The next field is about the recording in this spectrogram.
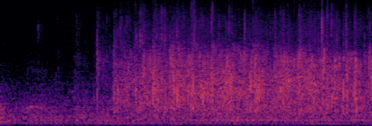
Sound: audience applauding

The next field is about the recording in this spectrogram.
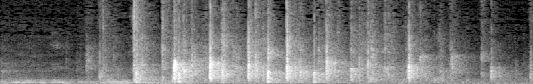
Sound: attendants clapping

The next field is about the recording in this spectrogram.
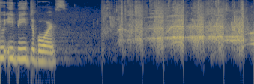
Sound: applause

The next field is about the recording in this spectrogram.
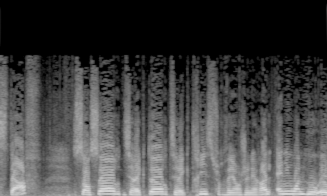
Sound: speaking in French

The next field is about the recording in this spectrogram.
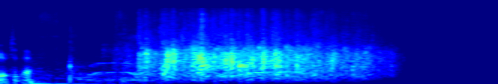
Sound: audience applauds

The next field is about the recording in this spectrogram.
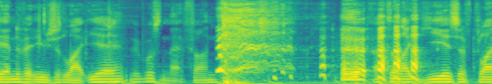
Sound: laughing

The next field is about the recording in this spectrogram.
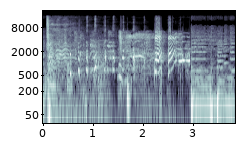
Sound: laughs; they're laughing

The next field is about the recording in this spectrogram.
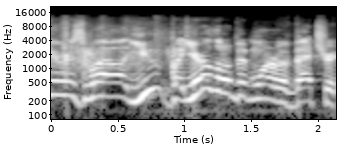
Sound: cheers and applause

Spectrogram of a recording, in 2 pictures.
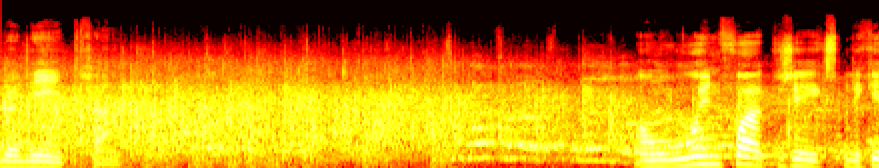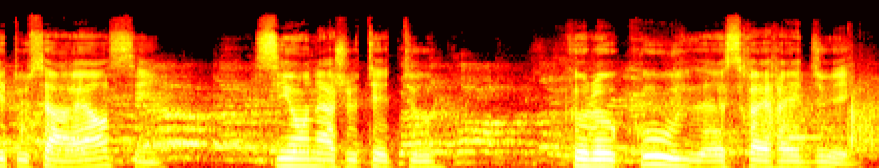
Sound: applause

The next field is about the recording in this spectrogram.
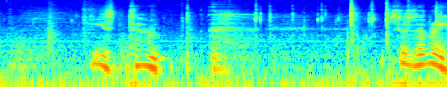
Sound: sigh

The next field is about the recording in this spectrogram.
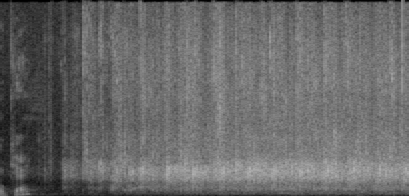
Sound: applause

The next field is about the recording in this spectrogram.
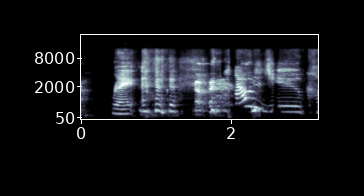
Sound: laughing

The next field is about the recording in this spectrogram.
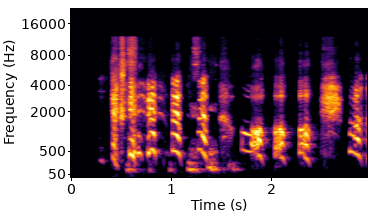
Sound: laughing

